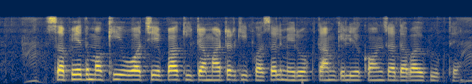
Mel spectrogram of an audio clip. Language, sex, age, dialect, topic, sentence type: Magahi, male, 36-40, Western, agriculture, question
